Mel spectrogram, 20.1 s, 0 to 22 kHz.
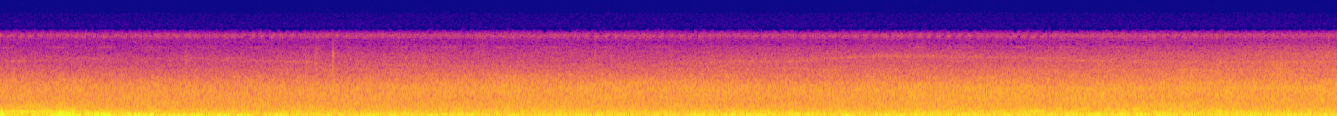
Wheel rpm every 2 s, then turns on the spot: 0, 0, 0, 0, 0, 0, 0, 0, 0, 0.
none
